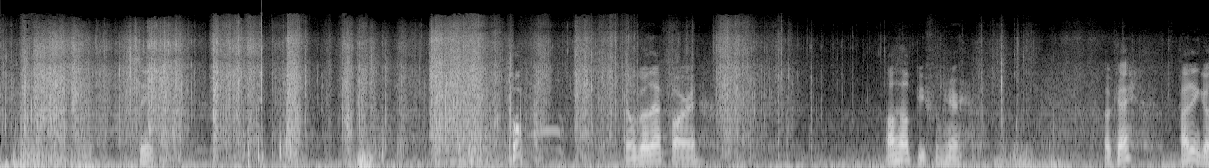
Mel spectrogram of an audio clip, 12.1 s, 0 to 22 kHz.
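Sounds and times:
footsteps crunching through dry leaves: 0.0s - 8.3s.

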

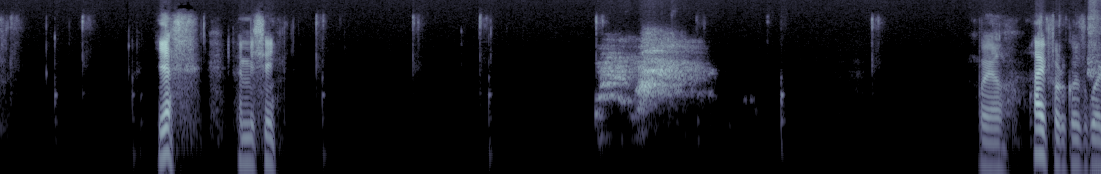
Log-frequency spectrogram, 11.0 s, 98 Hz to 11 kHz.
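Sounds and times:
computer clicks: 3.1s - 3.4s, 4.1s - 5.0s.

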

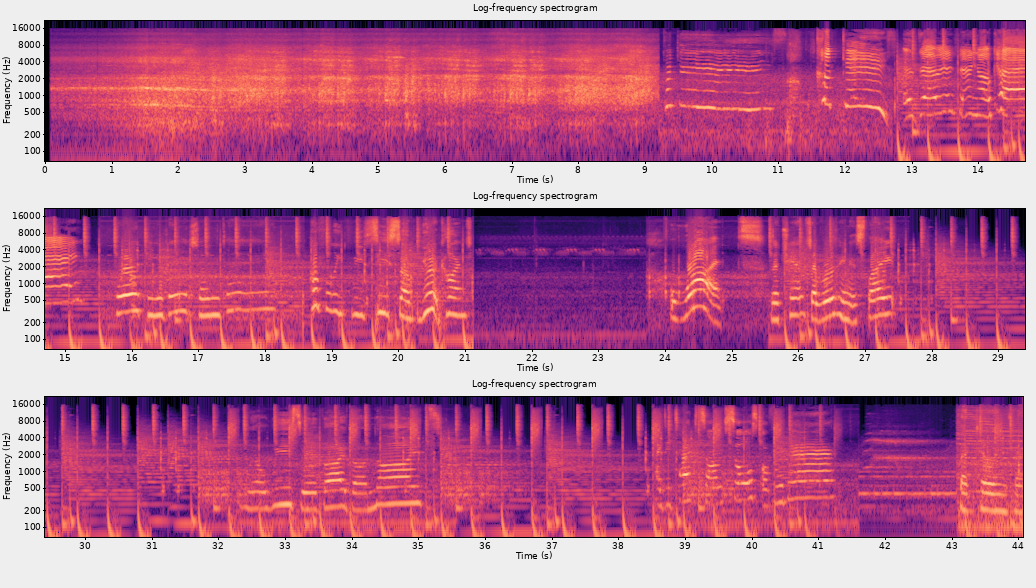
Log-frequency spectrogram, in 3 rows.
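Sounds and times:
high whine: 0.1s - 9.2s
train wheels rumbling and clattering: 0.1s - 21.2s
high rapidly pulsing chirp: 21.1s - 23.7s.

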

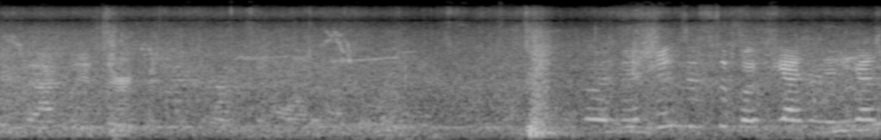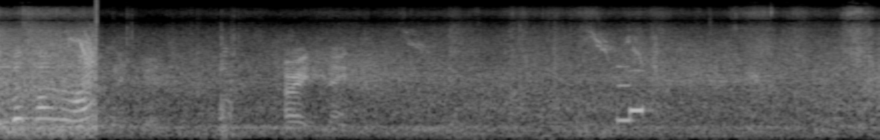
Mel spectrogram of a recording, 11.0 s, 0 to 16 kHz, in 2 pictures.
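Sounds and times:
two-note electronic beep: 9.4s - 9.6s.

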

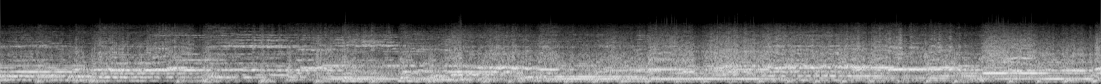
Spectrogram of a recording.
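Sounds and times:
choir singing gospel song: 0.0s - 11.0s.

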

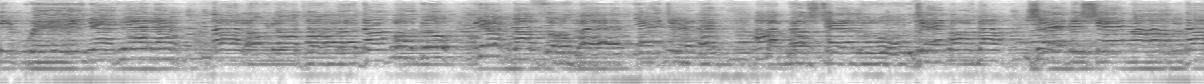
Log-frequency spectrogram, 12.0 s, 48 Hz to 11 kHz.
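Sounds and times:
double bass line: 0.0s - 12.0s
fiddle: 0.0s - 12.0s.

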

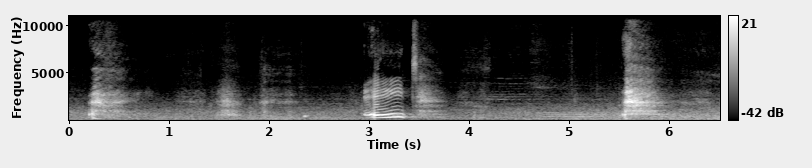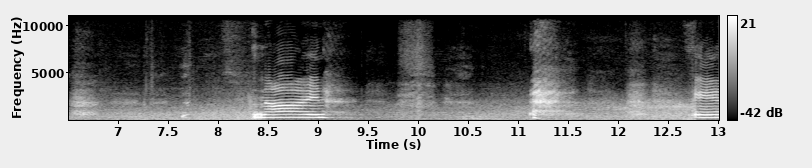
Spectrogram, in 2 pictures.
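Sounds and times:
woman breathing hard: 0.2s - 2.5s, 5.5s - 8.2s, 9.1s - 12.8s.

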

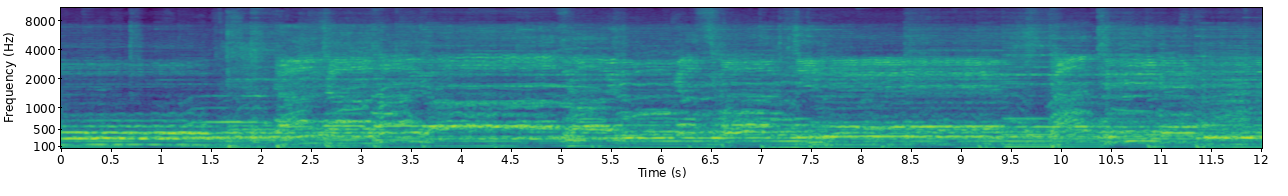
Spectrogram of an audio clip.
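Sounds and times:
male vocal group singing in harmony: 0.0s - 12.0s.

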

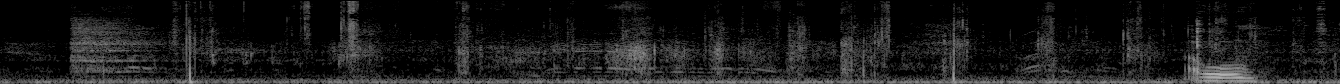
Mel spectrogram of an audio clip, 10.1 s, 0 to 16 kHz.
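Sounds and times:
steady low rumble: 0.0s - 10.0s
footsteps walking: 1.3s - 10.0s.

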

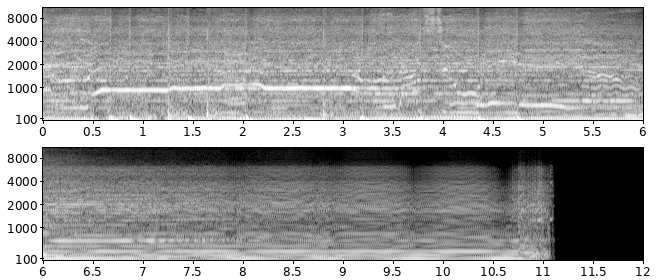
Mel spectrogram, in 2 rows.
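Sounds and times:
distorted electric guitar chord: 0.0s - 11.1s
rock music: 0.0s - 11.1s.

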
